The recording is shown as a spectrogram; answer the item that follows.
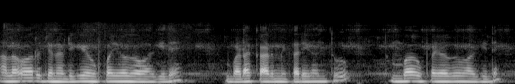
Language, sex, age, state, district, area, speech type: Kannada, male, 45-60, Karnataka, Tumkur, urban, spontaneous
